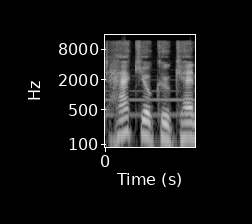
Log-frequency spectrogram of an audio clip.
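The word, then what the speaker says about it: Hakkyoku-ken: This master taught Shinin Kodaka a Chinese style known as Baji Quan, pronounced Hakyoku Ken in Japanese.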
